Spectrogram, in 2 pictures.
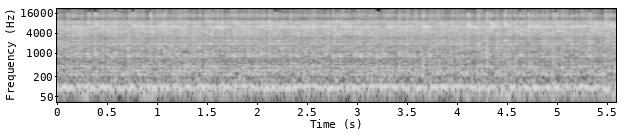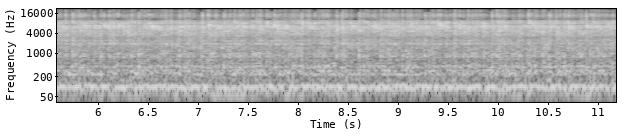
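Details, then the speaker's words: Drag race V8 with a Powerglide, first start after loose flex plate bolts were replaced with a new ATI flex plate and stator, still low on transmission fluid: a steady, even lope with no bellhousing rattle, running rich. Normal idle. "All right, guys. Well, everything sounds really good. Wow, that thing is rich in here."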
